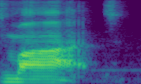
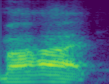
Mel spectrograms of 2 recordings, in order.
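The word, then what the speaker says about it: Ma'at: made the argument that when we say mahat that at least historically fundamentally it was not pronounced ma because we put two a's in between the consonants m as in Mary and t as in ter.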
